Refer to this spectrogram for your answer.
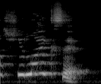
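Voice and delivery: put-on high, loud pleased kid; big brother voice. A narrator's reading. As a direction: proudly point it out. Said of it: "said Daniel".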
